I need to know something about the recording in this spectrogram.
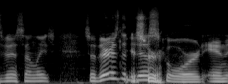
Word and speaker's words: Venice Unleashed: Is it called Venice Unleashed, or am I pronouncing that wrong? No, you're saying it right. Okay, it is Venice Unleashed.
